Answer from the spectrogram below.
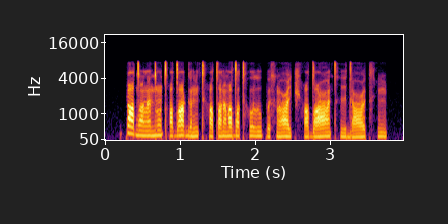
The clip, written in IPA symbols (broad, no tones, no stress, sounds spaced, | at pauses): p ʉ dˤ õ l ɐ̃ d õ tʼ e dˤ i ɡ ɐ ɾ ĩ tʰ ɵ tˤ ʉ ɾ ĩ ɾ i dˤ ʉ tʰ o l u p ɵ s õ ʕ ɨ t͡ʃʰ e dˤ ɵ ʕ ɐ̃ tʰ ɨ d ɨ ʕ ɵ t͡sʰ ĩ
